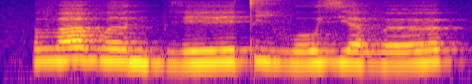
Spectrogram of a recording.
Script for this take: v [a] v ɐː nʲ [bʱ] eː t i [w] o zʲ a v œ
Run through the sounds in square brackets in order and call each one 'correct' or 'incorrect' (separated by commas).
correct, correct, incorrect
